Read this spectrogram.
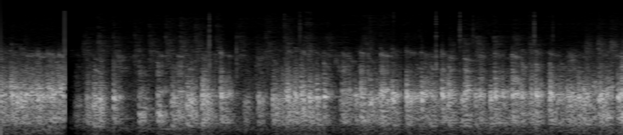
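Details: A dense chorus of many black-spotted pond frogs at a pond during mating and egg-laying, a steady mass of rapid, rattling croaks calling for mates.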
